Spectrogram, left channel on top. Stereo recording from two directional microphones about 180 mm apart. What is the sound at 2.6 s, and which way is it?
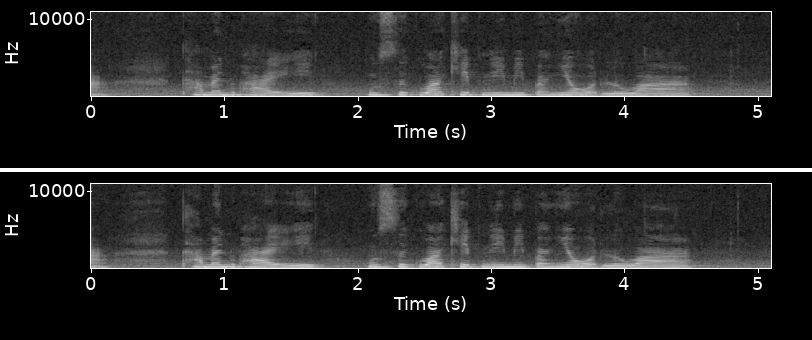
Speech, 70° right (ahead or behind).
